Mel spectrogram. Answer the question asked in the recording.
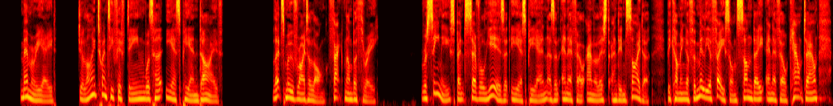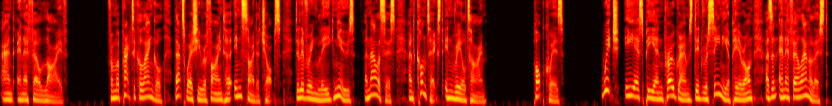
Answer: Correct answer. Sunday NFL Countdown and NFL Live.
